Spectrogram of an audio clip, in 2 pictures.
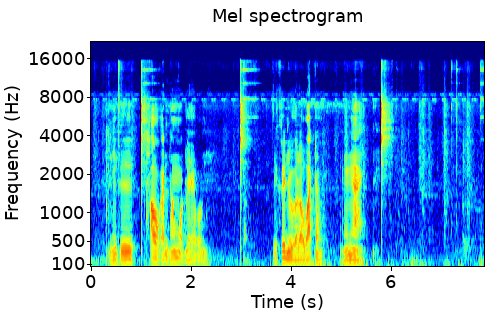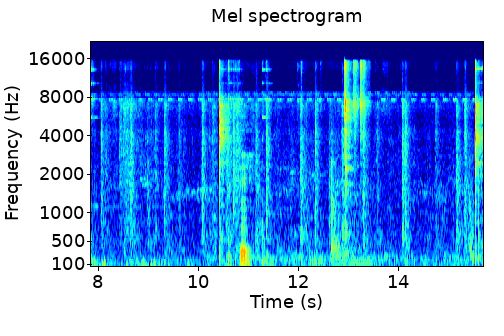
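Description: Pliers snip through thin metal rods with sharp clicks.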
